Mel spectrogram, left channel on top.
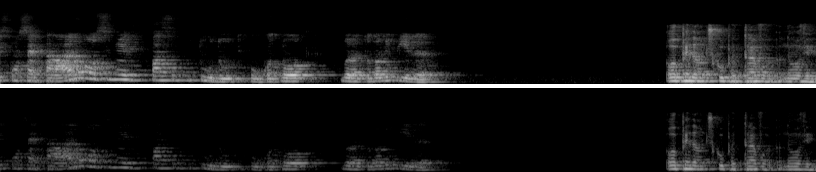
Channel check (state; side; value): quieter; right; 13.6 dB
